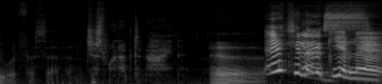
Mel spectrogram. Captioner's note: whispers; Ikyulus groans uncomfortably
